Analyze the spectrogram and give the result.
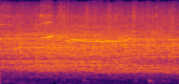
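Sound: theater audience applauding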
